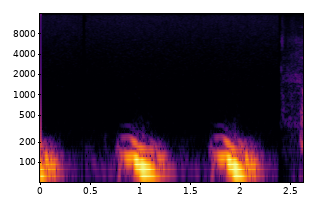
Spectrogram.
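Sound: worm grunting vibrations imitating a digging mole

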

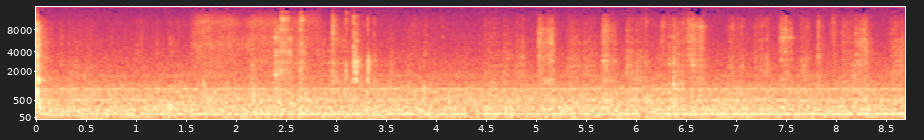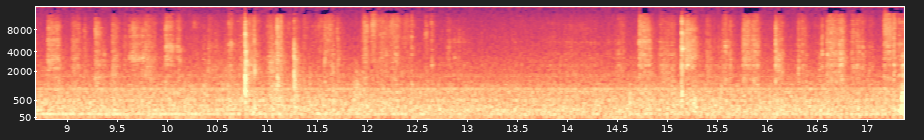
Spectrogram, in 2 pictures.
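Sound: scissors cutting out paper pieces

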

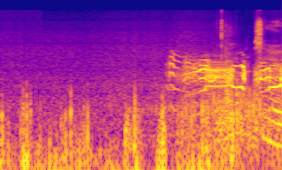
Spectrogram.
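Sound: seagulls calling

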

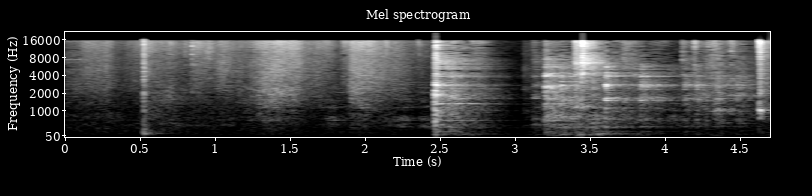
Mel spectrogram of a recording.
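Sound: bench scraper cutting sourdough pretzel dough

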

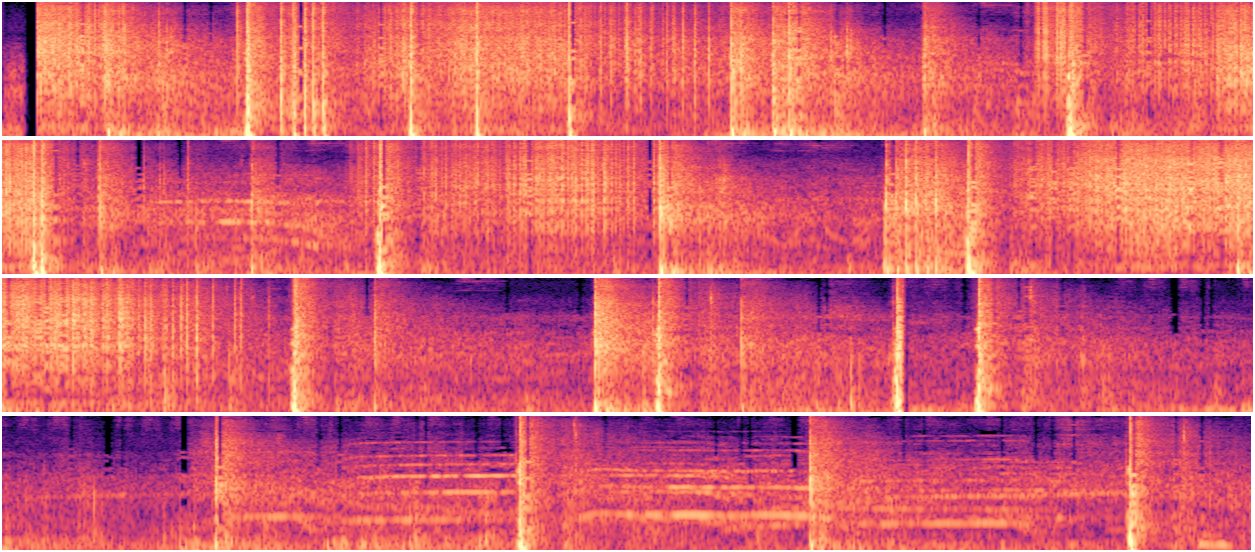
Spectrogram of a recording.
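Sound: fireworks exploding nearby

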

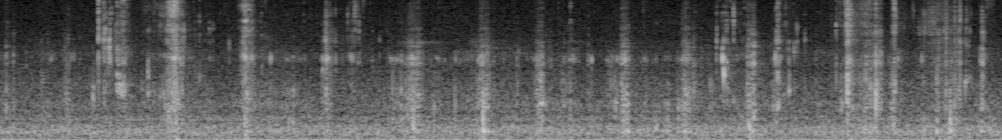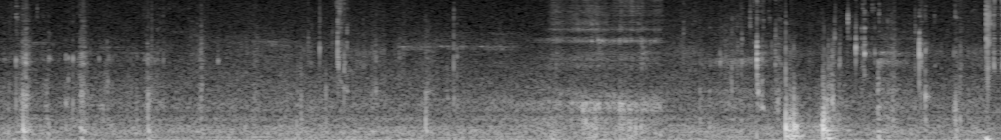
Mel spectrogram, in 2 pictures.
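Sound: biting and chewing shrimp fermented in fish sauce

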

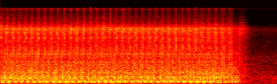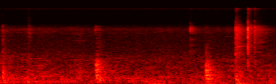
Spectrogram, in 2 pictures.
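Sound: sewing machine stitching fabric

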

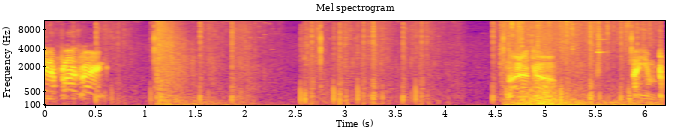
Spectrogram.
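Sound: flashbang grenade thrown in video game CS:GO

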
